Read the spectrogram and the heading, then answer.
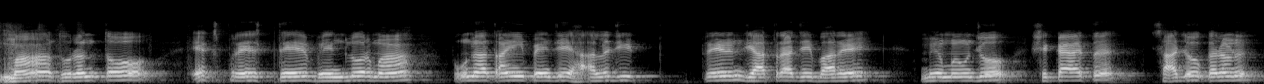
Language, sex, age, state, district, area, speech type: Sindhi, male, 60+, Gujarat, Kutch, rural, read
